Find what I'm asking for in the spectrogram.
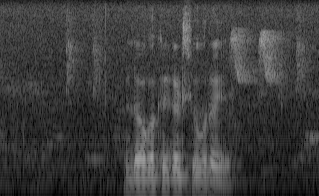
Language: Sinhala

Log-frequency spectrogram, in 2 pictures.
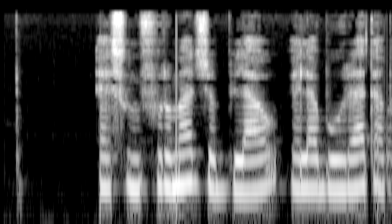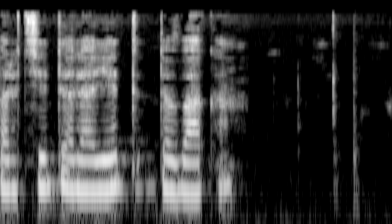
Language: Catalan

